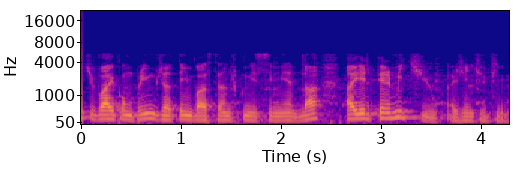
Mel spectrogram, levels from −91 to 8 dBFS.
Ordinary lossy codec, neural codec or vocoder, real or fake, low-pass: Opus, 64 kbps; codec, 16 kHz, 16 kbps, FreqCodec, larger model; fake; 5.4 kHz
